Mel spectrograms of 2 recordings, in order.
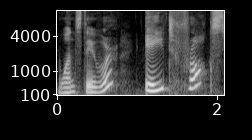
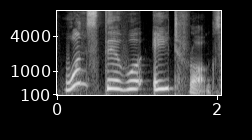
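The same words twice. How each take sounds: First: Slow storybook reread; teacher rereading the opening line for the class; storytelling read. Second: High, slow storybook opening; teacher reading the frog story to children; storytelling read. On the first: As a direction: read it again slowly for children. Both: Acted.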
